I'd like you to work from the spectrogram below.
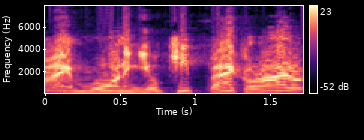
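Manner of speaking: high, loud cornered threat; the exposed killer threatens the officer; desperate threat. Acted.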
